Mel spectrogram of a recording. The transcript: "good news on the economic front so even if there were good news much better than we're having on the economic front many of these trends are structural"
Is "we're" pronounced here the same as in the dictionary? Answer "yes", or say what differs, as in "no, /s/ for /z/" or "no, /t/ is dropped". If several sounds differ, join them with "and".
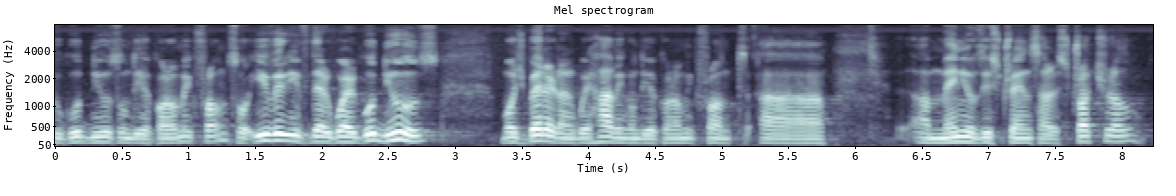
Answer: yes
